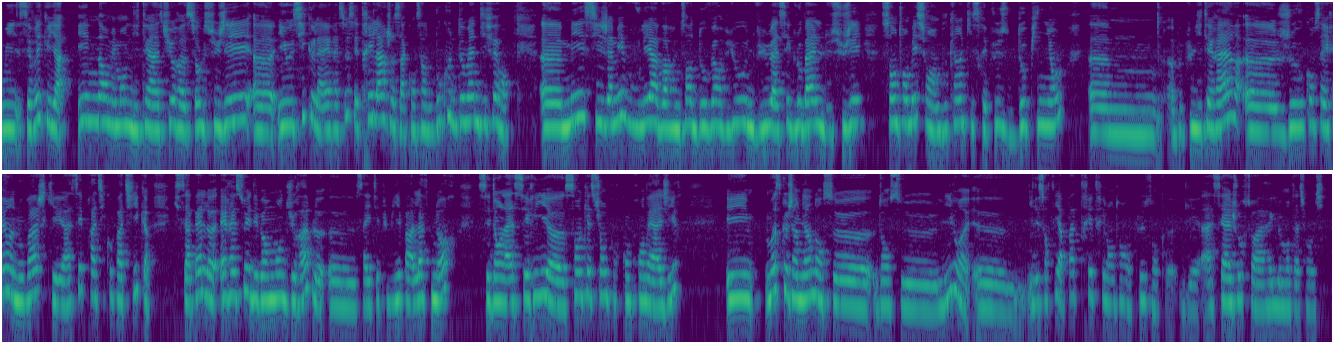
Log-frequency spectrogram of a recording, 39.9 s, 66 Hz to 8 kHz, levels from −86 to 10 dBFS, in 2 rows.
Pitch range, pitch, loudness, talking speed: 200-240 Hz, 220 Hz, -30 LUFS, 190 wpm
